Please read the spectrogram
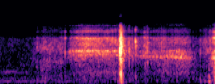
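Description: Faint breathing close to the phone's microphone, with a single sharp click of a plastic CD case being handled a little after the middle.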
